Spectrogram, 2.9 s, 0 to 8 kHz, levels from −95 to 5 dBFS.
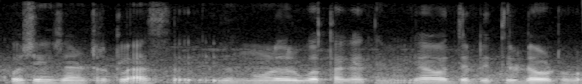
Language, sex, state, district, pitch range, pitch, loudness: Kannada, male, Karnataka, Belgaum, 125-130 Hz, 125 Hz, -18 LUFS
